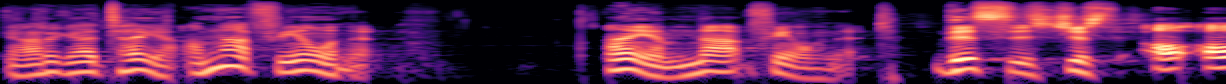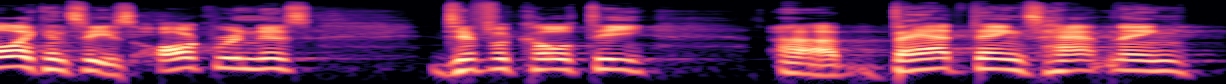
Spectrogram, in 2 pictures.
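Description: A preacher acting out a reluctant, anxious disciple. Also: male voice, a little high, lively intonation, normal speed, fairly bright tone. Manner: hesitant, anxious protesting. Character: reluctant, worried biblical disciple, adult man.

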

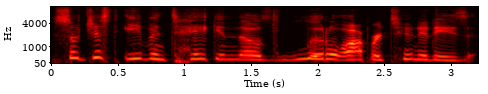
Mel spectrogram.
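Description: A man who is a children's pastor, a guest on a podcast, telling stories in an animated, excitable way. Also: extremely high pitch, moderate pace, gravelly, no echo. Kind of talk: casual podcast conversation.

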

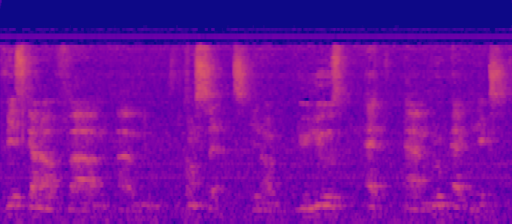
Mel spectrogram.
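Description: A man with an Ivorian accent putting a formal question from the floor in a halting, hesitant way. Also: deep voice. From Côte d'Ivoire. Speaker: audience member asking questions. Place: echoey room at a public talk. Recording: very echoey, distant, noisy room pickup.

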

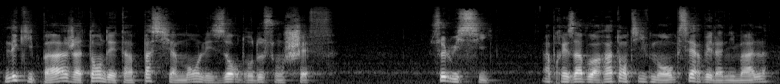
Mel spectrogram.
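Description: Man reading a classic novel aloud. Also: medium pitch. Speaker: audiobook narrator. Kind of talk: scripted narration of a classic novel.

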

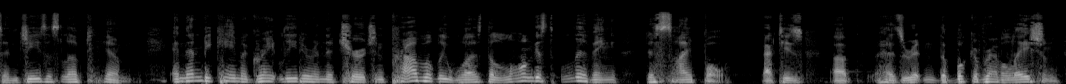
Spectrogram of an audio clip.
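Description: The fairly low, dark, slightly rough voice belongs to a middle-aged pastor preaching a chatty sermon with frequent questions to the congregation. He attributes his congestion to a pulled tooth, having developed a cold-like ailment after the extraction, and the recording has no echo.

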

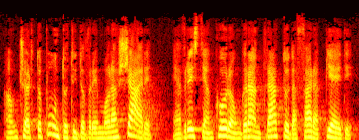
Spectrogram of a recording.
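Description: A woman voicing a gruff caravan boss, a grown man who speaks curtly and dryly. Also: on the low side, animated, moderate pace. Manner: curt and dry, softening slightly.

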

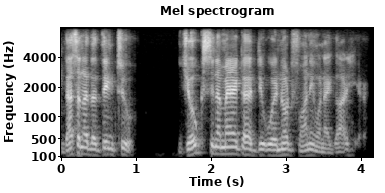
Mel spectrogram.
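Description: A young man from Zimbabwe talks in a middle-pitched voice, reflective and unhurried, often stopping to restart his sentences. The sound is a little dull, like a lo-fi recording. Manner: thoughtful, halting, many restarts and fillers. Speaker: guest. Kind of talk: conversational interview.

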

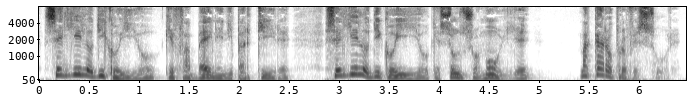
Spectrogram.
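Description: A man's voice: lowish voice, huge pitch swings, normal speed, darkish tone, husky, no room sound, studio quality, exaggerated voice. A man voicing a tender young wife who speaks emotionally and imploringly.

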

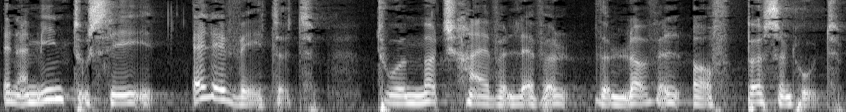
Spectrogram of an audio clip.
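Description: An older woman whose first language is French lectures in a hall on faith and philosophy, her voice low, gravelly, and mellow with a slight roughness. She speaks deliberately and emphatically, drawing out important words. Long hall reverb surrounds the recording.

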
